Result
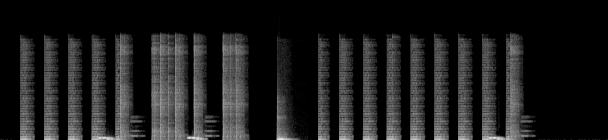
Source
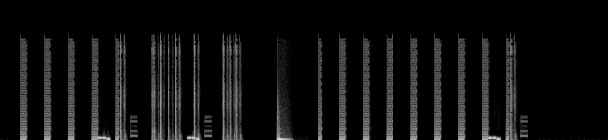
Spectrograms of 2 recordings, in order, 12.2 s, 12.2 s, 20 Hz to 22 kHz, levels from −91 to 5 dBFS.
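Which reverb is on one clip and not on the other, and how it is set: gated-style reverb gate 180 ms falling, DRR 2 dB; trim +1 dB

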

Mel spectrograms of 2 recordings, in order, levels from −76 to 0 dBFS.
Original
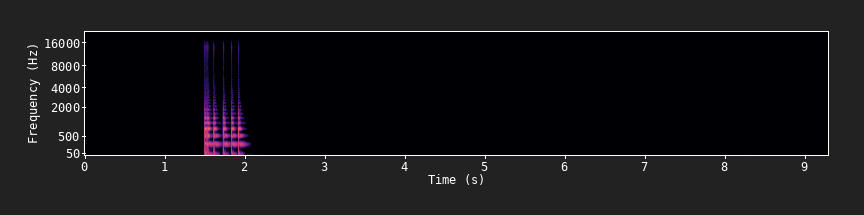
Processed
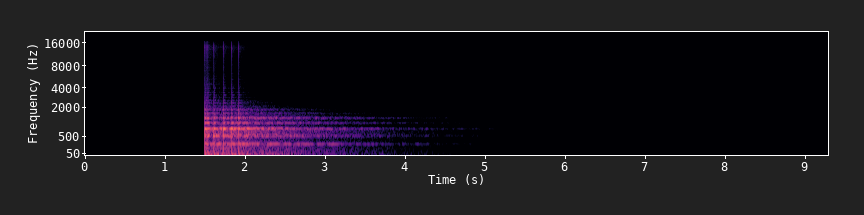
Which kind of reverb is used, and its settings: plate-style reverb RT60 4.1 s, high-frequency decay 0.25×, DRR 1.5 dB

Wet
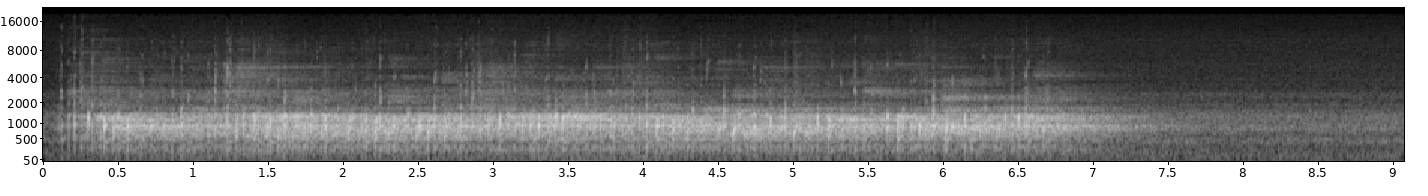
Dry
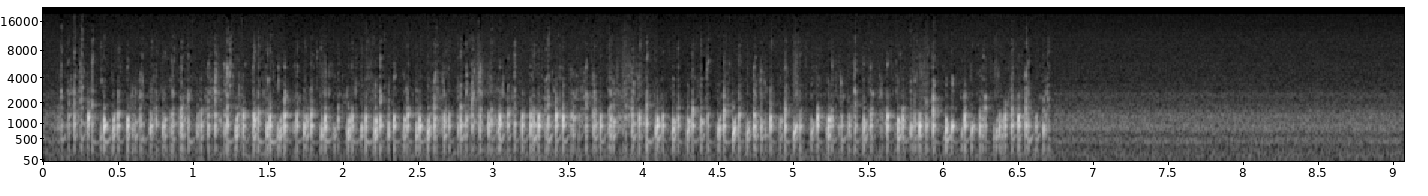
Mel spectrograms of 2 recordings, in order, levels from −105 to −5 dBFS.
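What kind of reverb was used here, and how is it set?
algorithmic reverb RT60 2.1 s, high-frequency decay 0.85×, pre-delay 35 ms, DRR -1 dB; trim -1 dB

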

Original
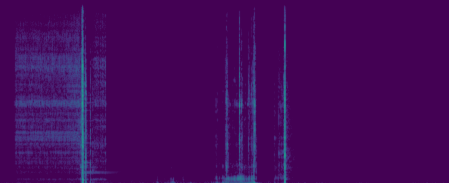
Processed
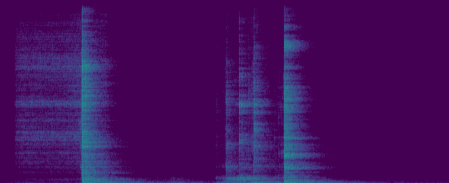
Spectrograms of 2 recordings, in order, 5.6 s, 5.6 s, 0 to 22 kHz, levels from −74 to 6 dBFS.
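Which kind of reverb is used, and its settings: simulated room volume 830 m³, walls mixed, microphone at 2.9 m; trim -4.5 dB

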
